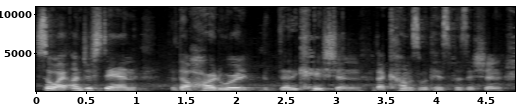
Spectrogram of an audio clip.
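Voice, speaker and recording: A woman talks at a fairly low pitch with noticeable noise behind her. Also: fairly even intonation, moderate pace. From Côte d'Ivoire. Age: 20s. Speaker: beauty pageant contestant. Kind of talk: pageant speech.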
